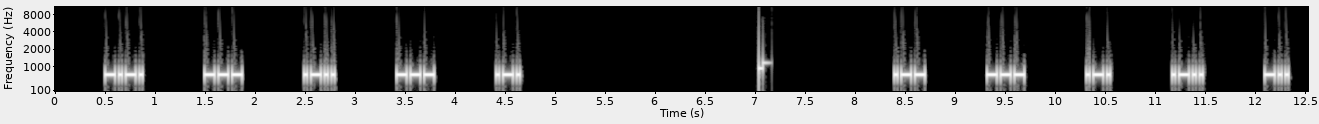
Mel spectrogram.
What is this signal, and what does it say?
Morse code, heard as a keyed tone, about 34 wpm, spaced as for 12 wpm, 690 Hz. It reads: COLOR WORLD
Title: 6x Character Spacing - Top 300 Words - 35wpm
